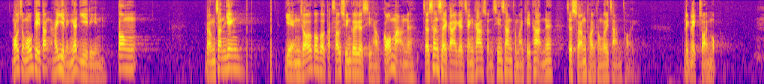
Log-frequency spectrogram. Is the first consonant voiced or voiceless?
voiced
